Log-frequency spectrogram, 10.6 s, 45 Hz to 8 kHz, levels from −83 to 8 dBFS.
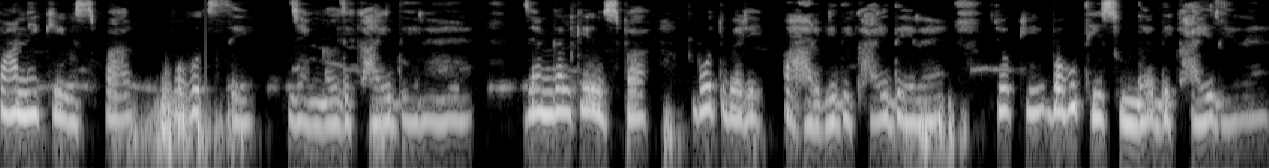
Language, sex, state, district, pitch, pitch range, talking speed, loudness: Hindi, female, Bihar, Jamui, 200 Hz, 185-245 Hz, 180 wpm, -17 LUFS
